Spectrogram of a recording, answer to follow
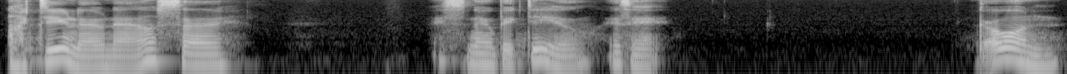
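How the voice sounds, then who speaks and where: A devoted lady knight, played by a woman in an intimate ASMR romance roleplay. Her voice is low, husky and breathy, often slipping into a whisper, with a gravelly fry. She speaks slowly and haltingly, tender and gently teasing. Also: exaggerated voice. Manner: soft, halting, affectionate.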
